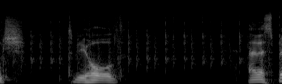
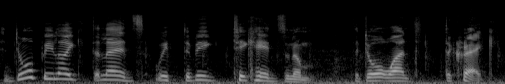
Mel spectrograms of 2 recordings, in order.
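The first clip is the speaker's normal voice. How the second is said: higher, slow comic Irish preaching; quoting the sketch's advice, higher and slow; Mossy Flood impression; 8 semitones higher than usual. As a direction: warn them like a pub sage, drawn out. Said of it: "Look it up, Mossy Flood".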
